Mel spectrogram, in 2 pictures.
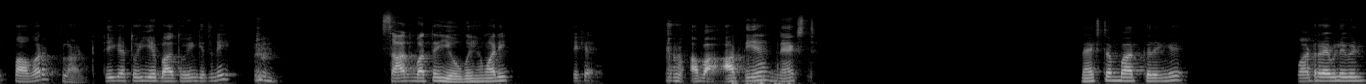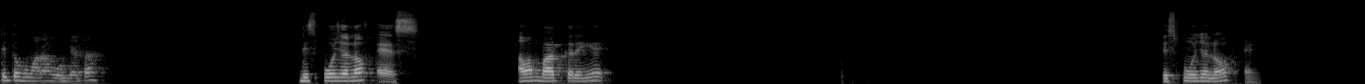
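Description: A man lectures calmly into a close microphone, in short bursts with pauses.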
